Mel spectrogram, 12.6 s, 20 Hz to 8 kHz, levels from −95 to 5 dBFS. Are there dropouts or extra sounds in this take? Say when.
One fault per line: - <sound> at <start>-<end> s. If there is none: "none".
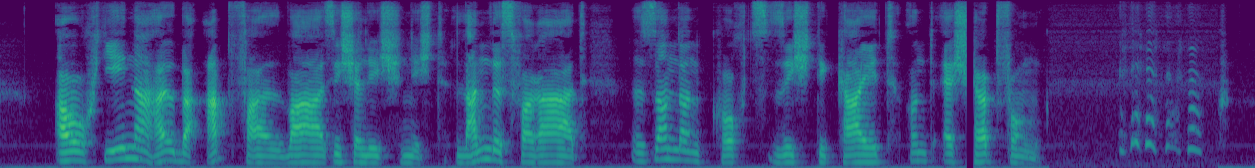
- dropout at 9.7-9.7 s
- laugh at 11.2-12.1 s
